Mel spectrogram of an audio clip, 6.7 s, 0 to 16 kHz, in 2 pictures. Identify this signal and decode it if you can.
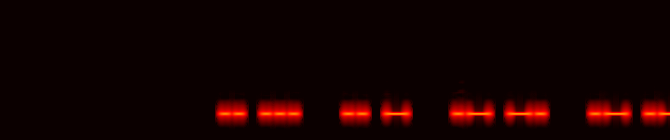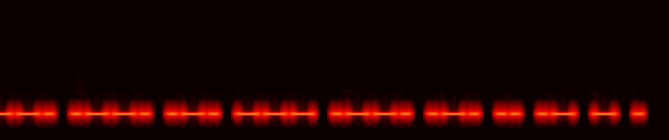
Morse code, heard as a keyed tone, about 36 wpm, 700 Hz. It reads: IS IT AN APPROPRIATE
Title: Sentences from Top 1000 Words - Review Part 5 - 35wpm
